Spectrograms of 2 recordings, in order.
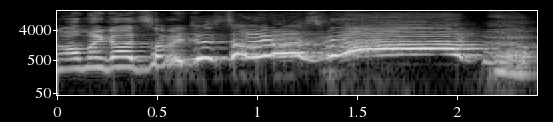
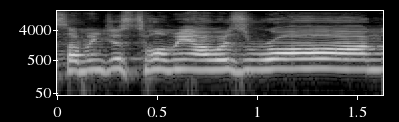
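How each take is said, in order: First: High laughing shout of disbelief; shocked laughing shriek. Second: Said in the usual way. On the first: Real, not acted. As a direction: shriek it through a laugh, stunned. Just learned she guessed wrong.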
